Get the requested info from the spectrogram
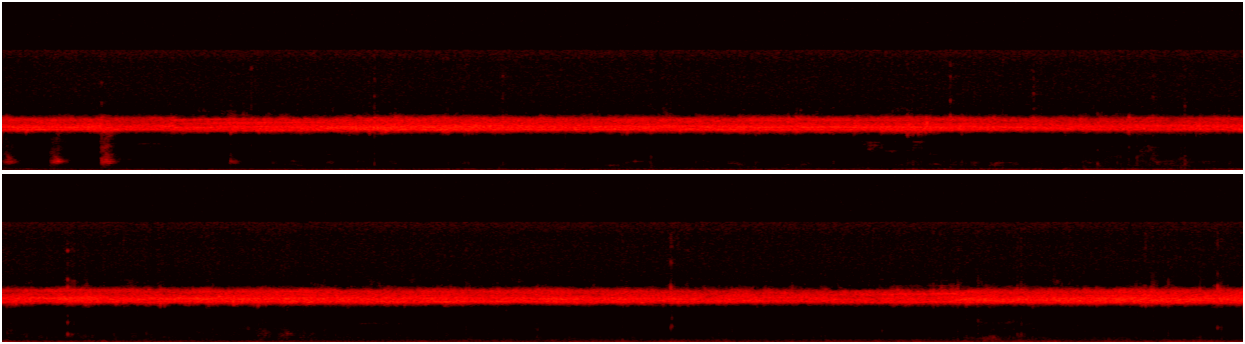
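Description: Near silence: room tone with a faint, steady high-pitched whine and a few faint ticks.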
